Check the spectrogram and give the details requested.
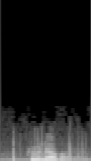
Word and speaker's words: Prunella: Prunella? Uh-huh, with the accent on the prune. That's the way she pronounces it, I mean.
